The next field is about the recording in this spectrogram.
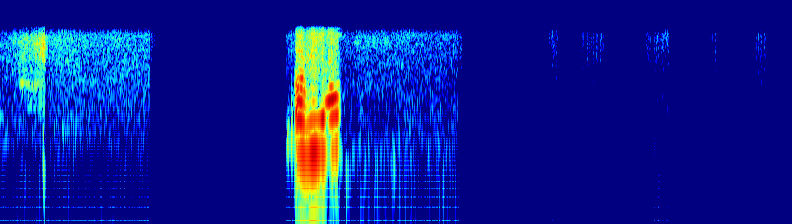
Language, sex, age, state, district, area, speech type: Dogri, female, 18-30, Jammu and Kashmir, Samba, rural, conversation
